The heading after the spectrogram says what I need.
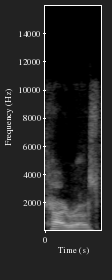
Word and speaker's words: Kairos: It is pronounced Kyros, but we'll get into that in a little bit.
